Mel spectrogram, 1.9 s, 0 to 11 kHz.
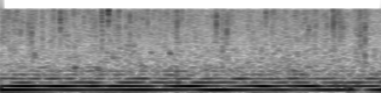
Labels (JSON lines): {"label": "biophony, midshipman", "recorder": "SoundTrap 500"}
